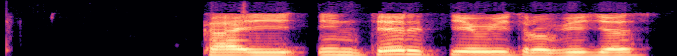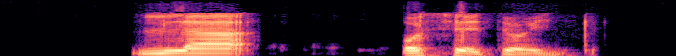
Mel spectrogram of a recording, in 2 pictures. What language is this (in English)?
Esperanto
